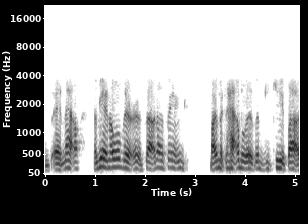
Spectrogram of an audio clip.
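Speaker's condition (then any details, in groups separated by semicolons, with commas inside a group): Muscular dystrophy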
